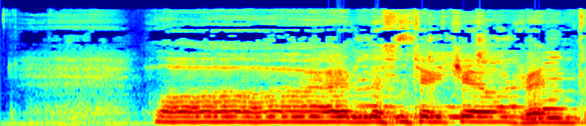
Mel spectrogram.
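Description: An elderly man speaks close to a microphone, steadily and with emphasis.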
